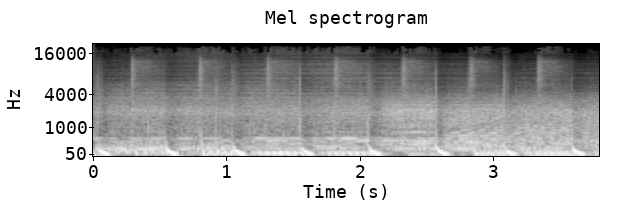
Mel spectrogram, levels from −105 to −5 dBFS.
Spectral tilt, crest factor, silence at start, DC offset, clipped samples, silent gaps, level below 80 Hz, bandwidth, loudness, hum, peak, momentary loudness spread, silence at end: -7 dB/octave; 10 dB; 0 s; under 0.1%; under 0.1%; none; -18 dBFS; 13.5 kHz; -17 LUFS; none; -4 dBFS; 2 LU; 0 s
